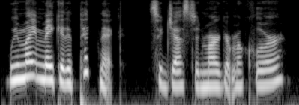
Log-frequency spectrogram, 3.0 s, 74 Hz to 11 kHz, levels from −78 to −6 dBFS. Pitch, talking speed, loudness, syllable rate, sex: 215 Hz, 180 wpm, -20 LUFS, 6.5 syllables/s, female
